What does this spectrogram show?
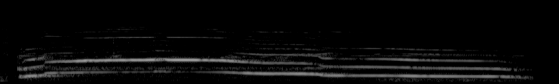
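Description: A wolf lets out one long, sustained howl that swells at the start and then slowly slides downward in pitch, loud, with no voices or other sounds around it.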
